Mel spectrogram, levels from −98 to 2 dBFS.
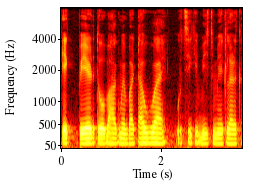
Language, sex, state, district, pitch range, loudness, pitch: Hindi, male, Chhattisgarh, Raipur, 105-110 Hz, -17 LUFS, 105 Hz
